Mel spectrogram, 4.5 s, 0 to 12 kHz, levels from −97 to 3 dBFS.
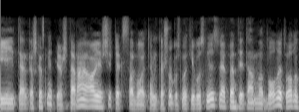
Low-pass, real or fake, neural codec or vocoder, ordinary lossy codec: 7.2 kHz; fake; codec, 16 kHz, 1 kbps, FreqCodec, larger model; Opus, 64 kbps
